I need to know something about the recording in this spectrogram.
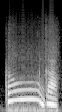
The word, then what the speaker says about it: Тыңда: Напомню, что буква «ы» — это не русская буква «ы», которая читается широко и твердо. Да-да-да, в казахском языке она тоже читается твердо, я согласна. Но ее как будто бы вообще нет в данном слоге. Мы попробуем произнести слог «т» без буквы «ы».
